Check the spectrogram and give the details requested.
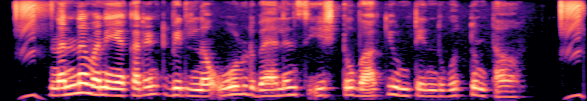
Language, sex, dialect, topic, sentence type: Kannada, female, Coastal/Dakshin, banking, question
